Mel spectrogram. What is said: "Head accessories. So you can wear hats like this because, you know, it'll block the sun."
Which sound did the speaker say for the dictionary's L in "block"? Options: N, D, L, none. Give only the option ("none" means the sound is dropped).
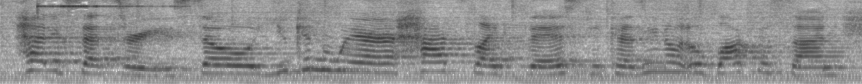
L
